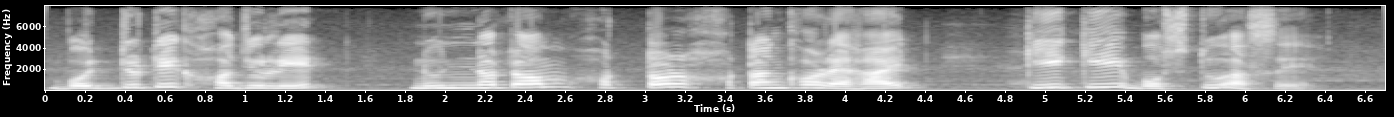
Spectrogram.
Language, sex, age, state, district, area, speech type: Assamese, female, 60+, Assam, Barpeta, rural, read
